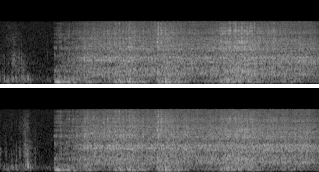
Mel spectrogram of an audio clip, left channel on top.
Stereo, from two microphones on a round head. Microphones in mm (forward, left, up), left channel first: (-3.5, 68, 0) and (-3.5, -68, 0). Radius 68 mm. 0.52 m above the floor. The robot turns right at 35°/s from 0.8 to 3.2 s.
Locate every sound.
0.5 s crumpling: 25° right (ahead or behind), 3.5 m; by 3.2 s 60° left (ahead or behind), 3.5 m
